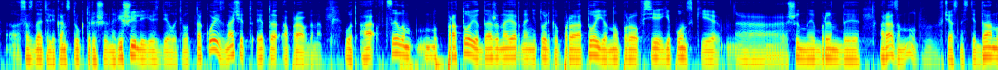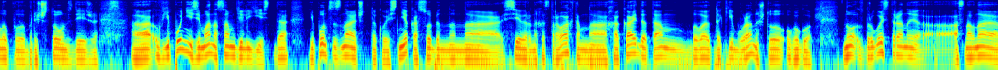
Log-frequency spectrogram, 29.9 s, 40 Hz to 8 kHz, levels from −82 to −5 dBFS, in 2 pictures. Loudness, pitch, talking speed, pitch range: -26 LUFS, 100 Hz, 145 wpm, 90-110 Hz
